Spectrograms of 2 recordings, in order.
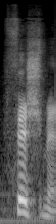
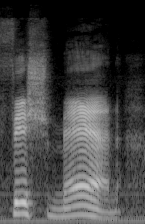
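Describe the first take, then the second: First: The last syllable is reduced, like a surname. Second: The last syllable has a full 'man' vowel. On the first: The speaker calls it wrong. "I end up saying fishman" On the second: The speaker calls it right. "it's supposed to be fishman"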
